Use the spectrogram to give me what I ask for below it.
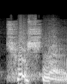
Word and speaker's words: Trishna: There's Krishna with a K, and there's Trishna with a T. Yeah? Trishna. It means hankering.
